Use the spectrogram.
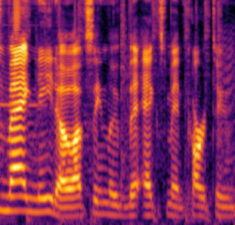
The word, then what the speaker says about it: Magneto: Why do people pronounce it Magneto? Why don't we say Magnete for magnet? I don't know. That's a good question. But it is Magneto.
